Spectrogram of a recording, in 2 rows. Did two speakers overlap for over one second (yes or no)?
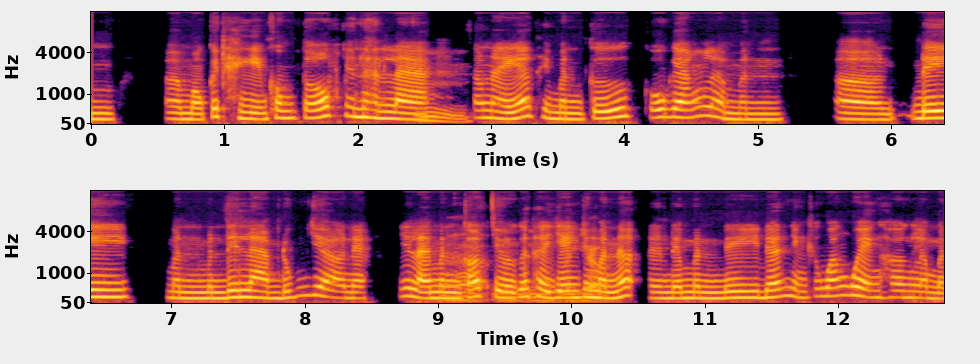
yes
